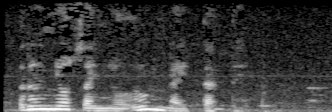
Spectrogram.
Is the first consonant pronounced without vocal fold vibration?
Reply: no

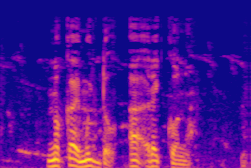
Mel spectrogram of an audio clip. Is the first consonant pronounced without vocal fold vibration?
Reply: no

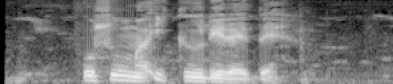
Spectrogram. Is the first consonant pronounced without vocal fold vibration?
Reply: yes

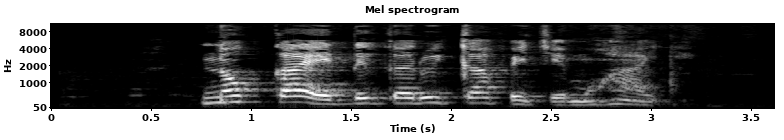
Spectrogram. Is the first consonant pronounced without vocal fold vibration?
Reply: no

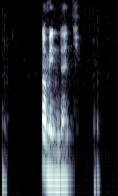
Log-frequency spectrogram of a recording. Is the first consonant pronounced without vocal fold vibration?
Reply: no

